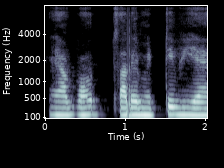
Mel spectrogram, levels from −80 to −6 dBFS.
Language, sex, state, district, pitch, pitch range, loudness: Hindi, male, Bihar, Muzaffarpur, 140 Hz, 140-145 Hz, -22 LUFS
